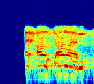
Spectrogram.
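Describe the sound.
A caller's voice comes through a thin, band-limited phone line with an echoing, smeared quality, continuous and fairly loud for a couple of seconds after a brief silence.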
